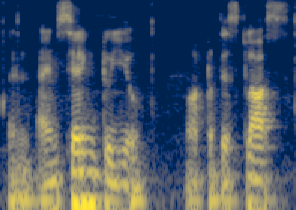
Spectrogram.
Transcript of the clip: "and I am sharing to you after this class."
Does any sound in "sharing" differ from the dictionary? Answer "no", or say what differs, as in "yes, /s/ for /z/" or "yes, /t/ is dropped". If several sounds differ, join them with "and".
yes, /s/ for /ʃ/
